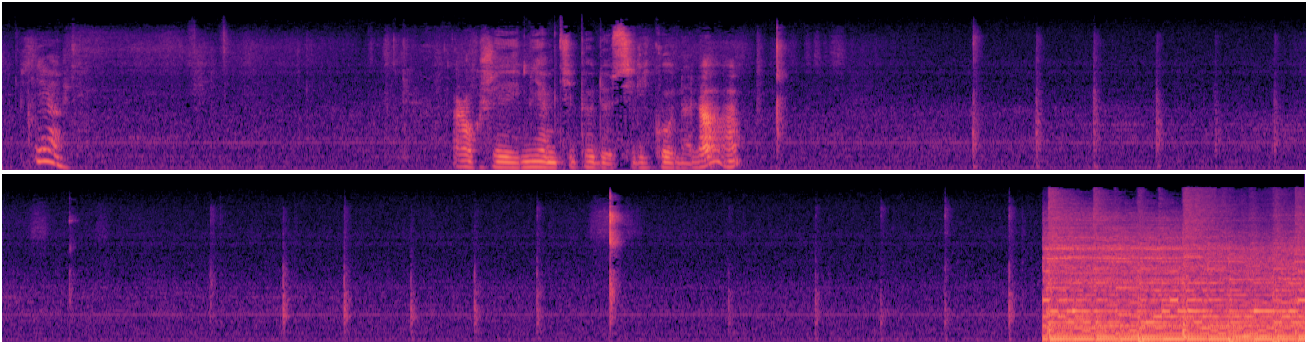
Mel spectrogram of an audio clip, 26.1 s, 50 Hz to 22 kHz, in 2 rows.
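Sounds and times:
faint steady hum: 0:00.0 - 0:23.5.

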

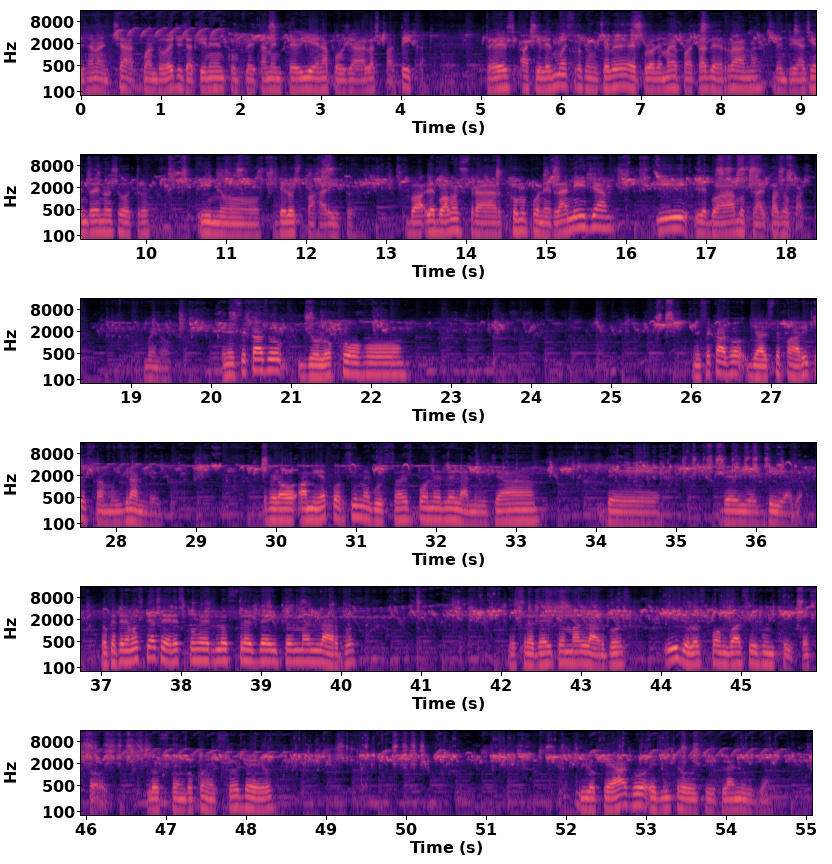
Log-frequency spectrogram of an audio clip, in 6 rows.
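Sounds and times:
budgerigar chicks cheeping: 0:00.0 - 0:55.0
quiet background music: 0:00.0 - 0:55.0.

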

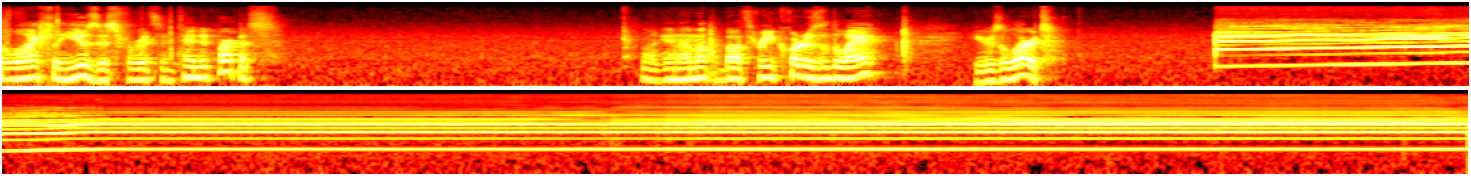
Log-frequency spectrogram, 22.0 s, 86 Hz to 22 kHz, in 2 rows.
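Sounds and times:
electronic siren alert tone: 0:09.1 - 0:22.0.

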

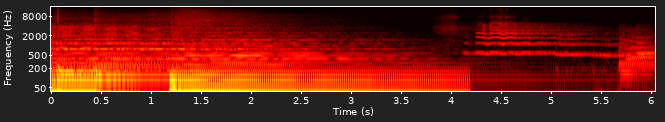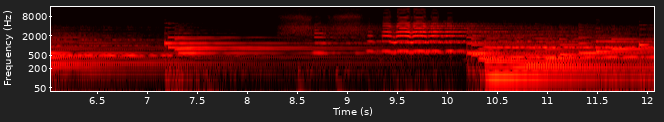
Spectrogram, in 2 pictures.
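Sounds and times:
sustained backing chord: 0:00.0 - 0:04.2
saxophone with vibrato: 0:00.0 - 0:07.4, 0:08.3 - 0:12.0.

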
